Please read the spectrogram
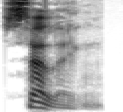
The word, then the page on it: selling: British English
